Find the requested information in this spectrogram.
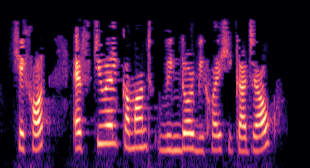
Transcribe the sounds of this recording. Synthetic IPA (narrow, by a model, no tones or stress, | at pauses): xexɔt̚ | estielkɔmantwindɔɹbixɔjɛxikazawk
